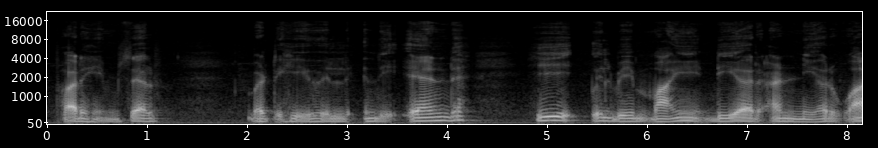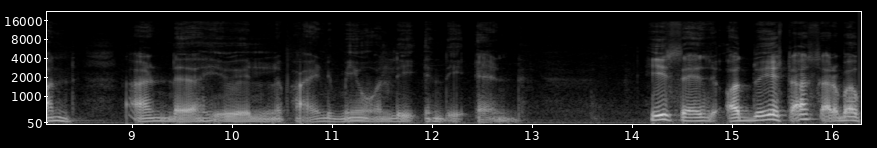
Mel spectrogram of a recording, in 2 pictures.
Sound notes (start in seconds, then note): 12.2 sanskrit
